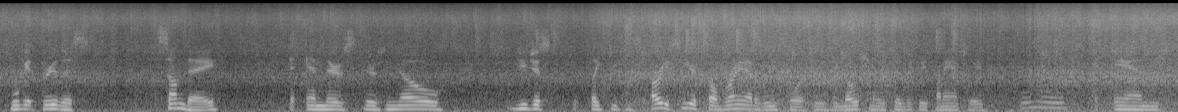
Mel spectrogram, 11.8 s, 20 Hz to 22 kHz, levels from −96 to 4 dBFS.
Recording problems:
wind noise on the microphone; heavy; 4 dB above the speech

